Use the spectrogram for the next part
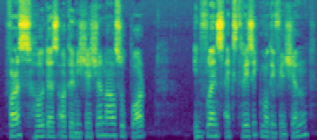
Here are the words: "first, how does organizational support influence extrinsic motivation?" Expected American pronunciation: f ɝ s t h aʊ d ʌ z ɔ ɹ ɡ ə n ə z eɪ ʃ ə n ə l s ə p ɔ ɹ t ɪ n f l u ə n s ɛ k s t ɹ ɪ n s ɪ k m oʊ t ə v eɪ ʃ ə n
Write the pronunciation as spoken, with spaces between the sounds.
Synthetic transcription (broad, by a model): f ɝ s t h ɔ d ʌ s ɔ ɹ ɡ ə n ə s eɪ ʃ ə n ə l s ə p ɔ ɹ t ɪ n f l u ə n s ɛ k s t ɹ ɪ s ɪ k m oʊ t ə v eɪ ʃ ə n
